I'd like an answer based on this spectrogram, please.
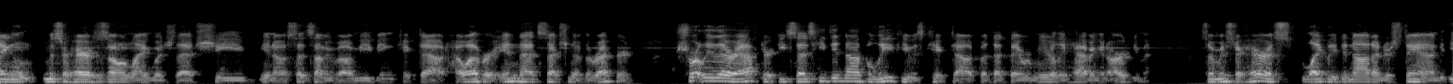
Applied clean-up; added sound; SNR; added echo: neural separator model SepFormer DNS4.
